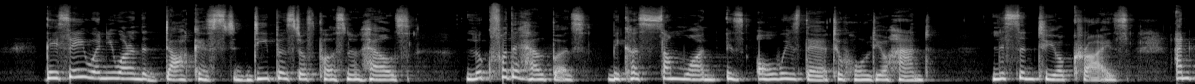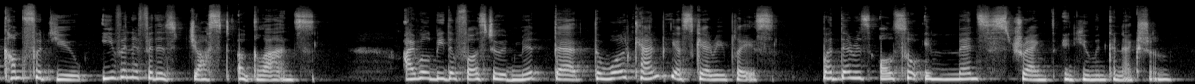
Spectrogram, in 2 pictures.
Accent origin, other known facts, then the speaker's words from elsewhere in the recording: Chennai, Tamil Nadu, India; although I'm from Chennai, my command of Tamil, which is the local language, isn't that great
